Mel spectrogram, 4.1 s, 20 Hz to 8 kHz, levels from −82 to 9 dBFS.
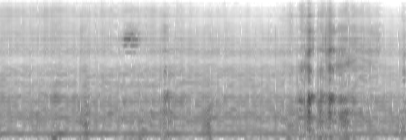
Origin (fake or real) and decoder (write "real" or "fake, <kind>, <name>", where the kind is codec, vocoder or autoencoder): fake, vocoder, BigVGAN v2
